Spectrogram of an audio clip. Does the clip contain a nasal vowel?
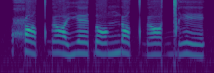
no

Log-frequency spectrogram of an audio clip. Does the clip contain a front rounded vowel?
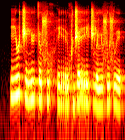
yes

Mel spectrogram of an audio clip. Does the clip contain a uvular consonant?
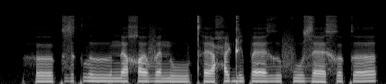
yes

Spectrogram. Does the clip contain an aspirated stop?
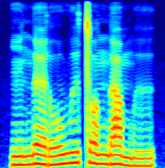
no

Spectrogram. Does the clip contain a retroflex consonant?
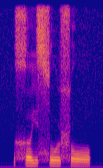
yes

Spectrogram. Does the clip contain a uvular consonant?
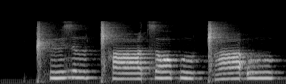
no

